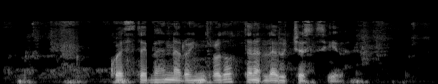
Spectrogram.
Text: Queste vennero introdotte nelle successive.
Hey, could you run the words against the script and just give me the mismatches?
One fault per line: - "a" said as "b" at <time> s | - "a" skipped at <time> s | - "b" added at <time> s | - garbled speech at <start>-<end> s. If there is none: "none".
none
